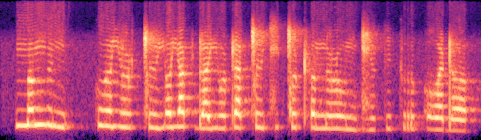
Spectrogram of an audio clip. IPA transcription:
nʌŋʉn | kuə̯jʉɭ ǀʉjʌjak ɖajuʈ aǀʉt͡ɕiǀu ʈʰʌnuɭun d͡ʑʉki krukʁʷaɖʌ

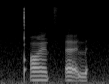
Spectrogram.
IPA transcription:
qʼæ̃t͡sʼæl

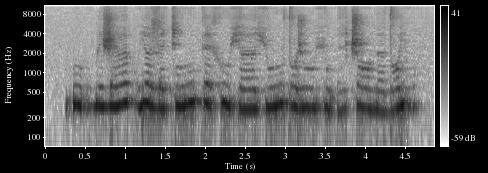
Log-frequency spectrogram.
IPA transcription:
ʔuʔɔ̤be ʒɜːpɔ̤ jɜɮɛ cuːkɛ xuçɜː çuːdɔʒuːçu ʔɛ̤t͡ʃɔːnɜ dɔjɔ̤

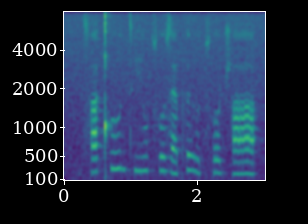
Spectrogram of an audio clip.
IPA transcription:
t͡sʰa˨˦ǃʰuː˦dtʰiː˧w t͡sʰo˧zæ˨pʰə˦ɦu˨ t͡sʰo˧t͡ʃʰaː˧

